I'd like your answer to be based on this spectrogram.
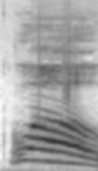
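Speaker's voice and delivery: high, loud drawn-out whoa; startled whoa. A narrator's reading. Charlotte catching herself mid-spin, loud startled whoa. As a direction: catch yourself as the line swings.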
